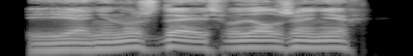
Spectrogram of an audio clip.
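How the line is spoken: Gruff mutter. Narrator (Russian): буркнул Барак

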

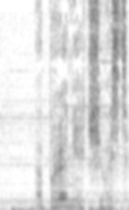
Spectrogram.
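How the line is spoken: Muttering. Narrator (Russian): пробормотала она

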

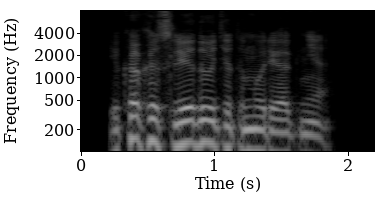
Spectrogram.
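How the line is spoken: Sighing. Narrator (Russian): вздохнул Халкур

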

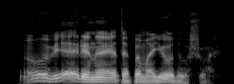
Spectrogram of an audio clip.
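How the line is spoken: Gloomy. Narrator (Russian): мрачно сказала она Ирелу

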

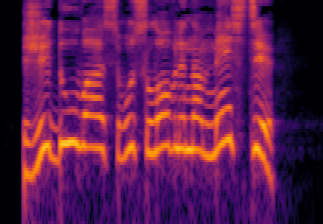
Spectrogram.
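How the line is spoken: Raven calling after. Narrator (Russian): крикнул вслед ворон

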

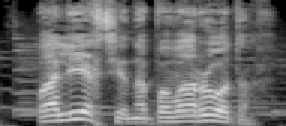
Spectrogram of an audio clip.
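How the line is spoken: Shout. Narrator (Russian): закричал Джордж

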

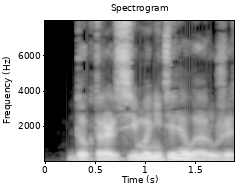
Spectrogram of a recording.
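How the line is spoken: Calm remark. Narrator (Russian): спокойно заметил Николас

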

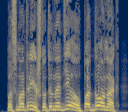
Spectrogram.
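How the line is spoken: Young man shouting. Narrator (Russian): кричал парень

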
